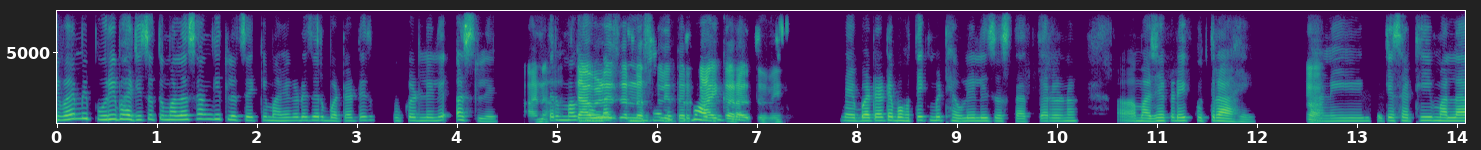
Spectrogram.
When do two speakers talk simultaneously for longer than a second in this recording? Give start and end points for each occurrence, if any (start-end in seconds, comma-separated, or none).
4.9-6.9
